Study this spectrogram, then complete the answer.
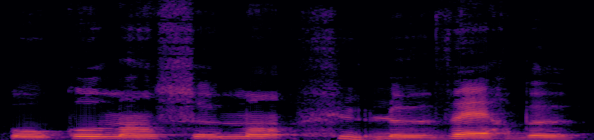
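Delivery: slow, low machine voice, every word drawn out; howling machine. A narrator's reading. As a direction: intone it like a speaking machine, low and laboured. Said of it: "hurla la machine".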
